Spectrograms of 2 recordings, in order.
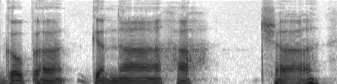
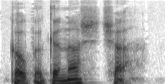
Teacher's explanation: the ash is the sandhi adjustment because of the cha coming in the next word. So instead of Gopaganaha cha, which is a little bit awkward to pronounce, the Sanskrit rules are aiming to make pronunciation as easy as possible.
